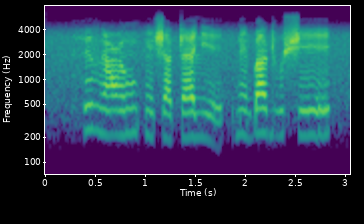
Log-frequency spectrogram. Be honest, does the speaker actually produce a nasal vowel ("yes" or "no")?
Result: yes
